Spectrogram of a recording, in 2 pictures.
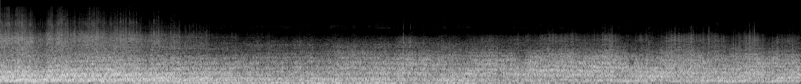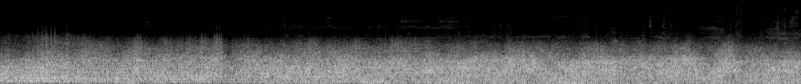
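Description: A jet engine roars loudly overhead, rumbling and slowly fading.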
